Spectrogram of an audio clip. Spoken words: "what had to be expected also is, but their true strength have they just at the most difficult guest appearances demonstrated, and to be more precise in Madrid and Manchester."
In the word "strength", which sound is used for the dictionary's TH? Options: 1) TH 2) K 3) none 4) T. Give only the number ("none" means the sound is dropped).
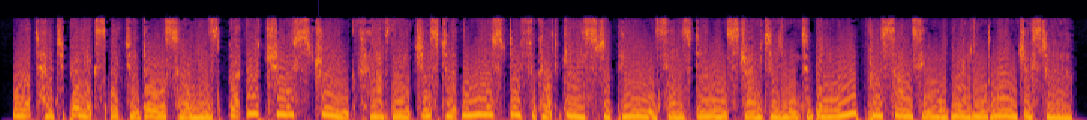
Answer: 1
